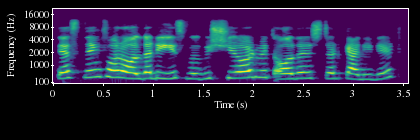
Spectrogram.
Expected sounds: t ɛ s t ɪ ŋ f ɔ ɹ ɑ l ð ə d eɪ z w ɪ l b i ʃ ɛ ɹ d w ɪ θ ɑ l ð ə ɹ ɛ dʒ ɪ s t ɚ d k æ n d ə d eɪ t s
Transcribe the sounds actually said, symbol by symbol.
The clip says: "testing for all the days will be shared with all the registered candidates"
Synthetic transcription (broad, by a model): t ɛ s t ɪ ŋ f ɔ ɹ ɑ l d ə d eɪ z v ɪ l b i ʃ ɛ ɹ d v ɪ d ɑ l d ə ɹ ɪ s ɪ t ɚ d k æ n d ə d eɪ t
